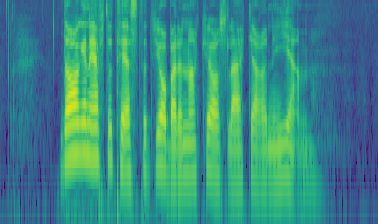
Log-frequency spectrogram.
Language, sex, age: Swedish, female, 38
